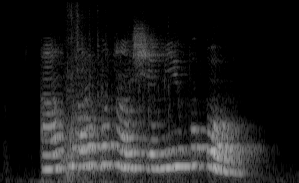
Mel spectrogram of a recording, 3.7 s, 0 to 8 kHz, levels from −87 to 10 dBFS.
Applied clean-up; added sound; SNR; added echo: neural separator model SepFormer DNS4.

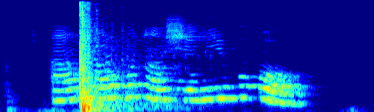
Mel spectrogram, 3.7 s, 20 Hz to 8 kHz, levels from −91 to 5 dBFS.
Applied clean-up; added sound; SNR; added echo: classical method WPE with log-MMSE.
